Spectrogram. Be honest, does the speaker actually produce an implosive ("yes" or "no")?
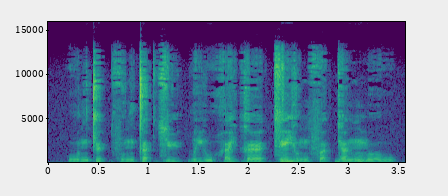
no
